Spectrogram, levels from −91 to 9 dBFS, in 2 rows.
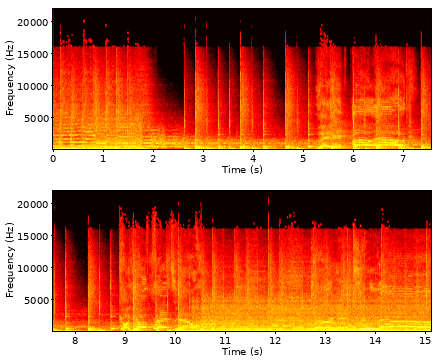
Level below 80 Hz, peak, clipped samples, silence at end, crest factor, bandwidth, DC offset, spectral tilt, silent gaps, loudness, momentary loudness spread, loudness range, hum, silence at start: -20 dBFS; -2 dBFS; under 0.1%; 0 s; 12 dB; 18 kHz; under 0.1%; -5 dB/octave; none; -14 LUFS; 6 LU; 4 LU; none; 0 s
